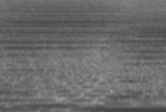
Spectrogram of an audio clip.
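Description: Elektron Octatrack sampler playing back a sampled major-triad chord over a low bass note, part of a progression where each chord is a major triad transposed over a bass note to stand in for minor and altered chords. The chord and bass note change about one and a half seconds in.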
